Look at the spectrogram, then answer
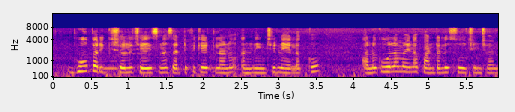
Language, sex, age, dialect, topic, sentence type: Telugu, female, 18-24, Utterandhra, agriculture, statement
